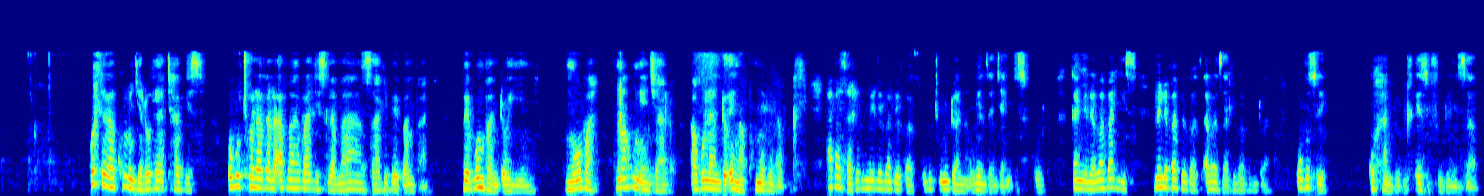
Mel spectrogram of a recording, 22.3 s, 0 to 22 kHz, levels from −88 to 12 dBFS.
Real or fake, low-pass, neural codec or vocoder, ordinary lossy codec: fake; 7.2 kHz; vocoder, 44.1 kHz, 128 mel bands, Pupu-Vocoder; AAC, 32 kbps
